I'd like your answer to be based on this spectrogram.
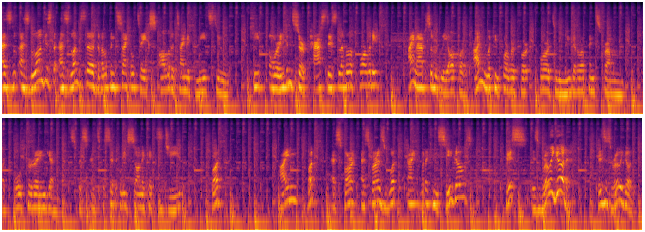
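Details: Adult man who calls his own speech a 'stuttery mess'; repetitions of words and phrases; stuttering.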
